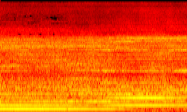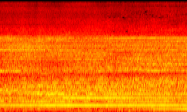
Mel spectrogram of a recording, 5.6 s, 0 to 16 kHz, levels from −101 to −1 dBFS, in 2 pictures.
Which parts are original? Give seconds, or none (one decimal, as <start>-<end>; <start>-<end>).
0.0-1.0; 4.4-5.6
